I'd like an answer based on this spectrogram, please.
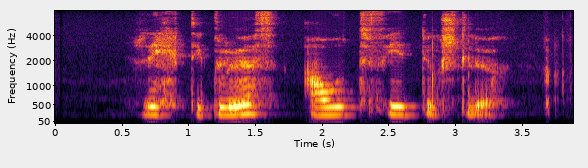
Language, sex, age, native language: Icelandic, male, 10, Icelandic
